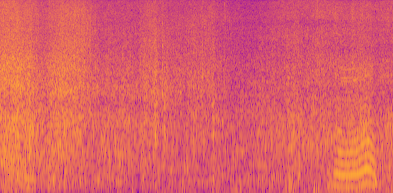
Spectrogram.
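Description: Sea waves break on the shore in a steady, loud wash of surf, with wind buffeting the microphone throughout and a voice speaking briefly near the end.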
